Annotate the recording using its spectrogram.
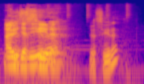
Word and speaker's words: Al Jazeera: Al Jazeera. Yazira, Al Yacira.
